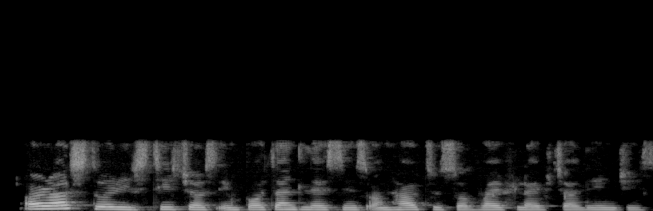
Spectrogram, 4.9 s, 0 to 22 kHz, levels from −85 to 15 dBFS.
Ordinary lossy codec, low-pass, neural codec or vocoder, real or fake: none; 7.2 kHz; none; real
